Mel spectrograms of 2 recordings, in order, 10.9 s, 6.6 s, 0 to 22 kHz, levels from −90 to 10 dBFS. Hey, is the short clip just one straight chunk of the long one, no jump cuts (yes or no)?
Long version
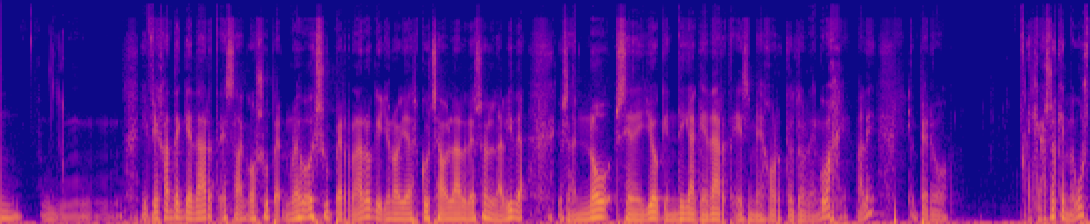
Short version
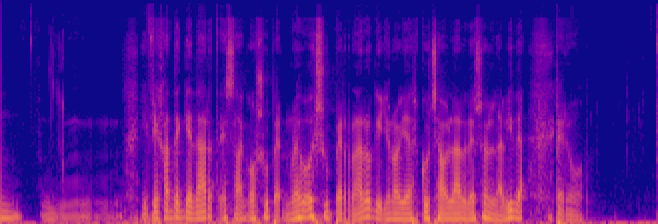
no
